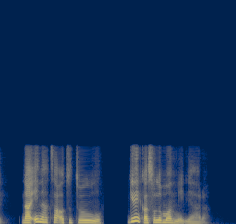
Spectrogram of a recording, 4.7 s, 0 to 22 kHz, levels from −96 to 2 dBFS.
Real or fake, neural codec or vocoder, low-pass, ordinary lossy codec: fake; codec, 16 kHz, about 1 kbps, DyCAST, with the encoder's durations; none; none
